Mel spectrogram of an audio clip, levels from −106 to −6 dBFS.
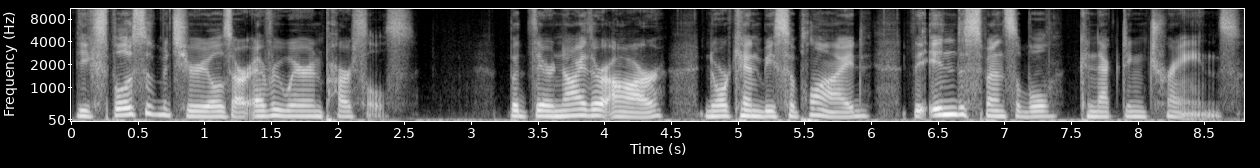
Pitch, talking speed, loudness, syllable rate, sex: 155 Hz, 130 wpm, -20 LUFS, 5.4 syllables/s, male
